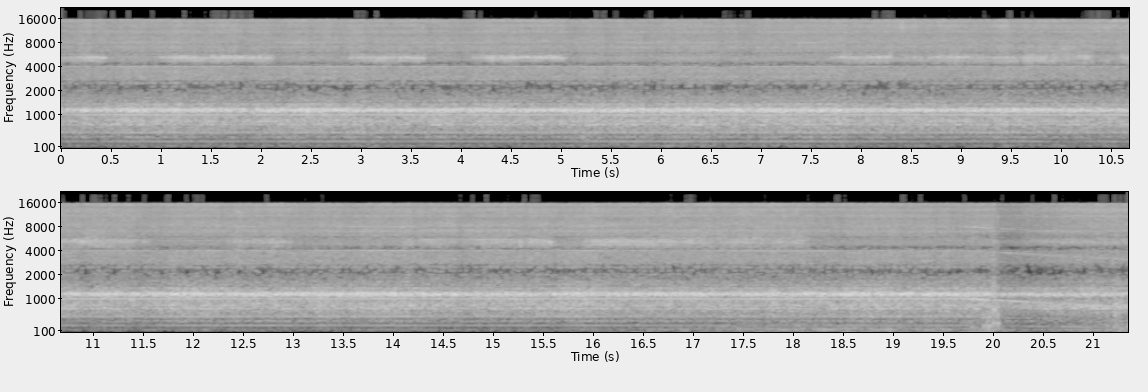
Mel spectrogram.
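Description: A rotary tool grinds and carves agate stone in a continuous, steady high-pitched whine that holds nearly unbroken for about twenty seconds, then shifts abruptly near the end.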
